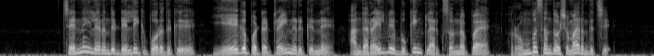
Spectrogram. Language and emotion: Tamil, happy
